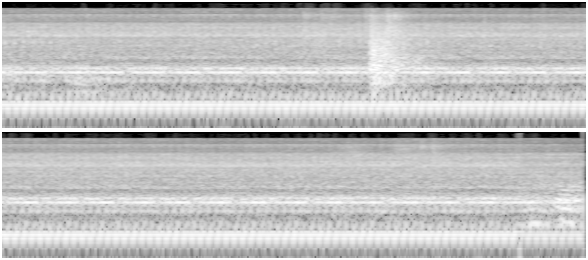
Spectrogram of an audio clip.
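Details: Nursing demonstration of the suction procedure for infants and children, with the catheter inserted via the mouth: steady low motor hum with a faint whine from the running suction machine, and a brief knock partway through.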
